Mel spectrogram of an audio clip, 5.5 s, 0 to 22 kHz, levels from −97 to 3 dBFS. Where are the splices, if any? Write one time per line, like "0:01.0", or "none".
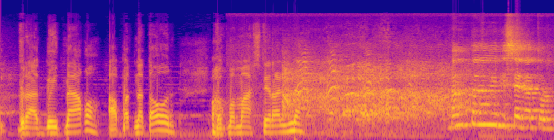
0:03.0
0:04.3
